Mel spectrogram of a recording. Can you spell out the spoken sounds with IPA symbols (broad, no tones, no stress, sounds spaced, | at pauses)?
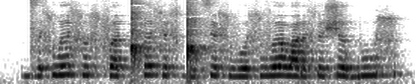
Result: d͡z ə ɬ w ə ɬ u ɬ f ɐ ǃʰ ə ɬ ʏ ɬ ɡ͡ǃ ə t͡s ʏ ɬ v o ɬ v ə lˠ ɐ ɾ ə ɬ ɾ ʏ ʃ ə b u ɬ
